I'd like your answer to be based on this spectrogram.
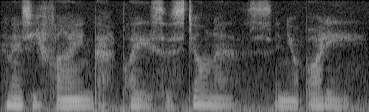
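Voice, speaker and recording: Very slow, soft-spoken woman guiding meditation. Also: lowish voice, flat delivery, slight background noise, poor audio. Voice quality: soft, breathy, often near-whisper. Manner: slow, soothing, with long pauses. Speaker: yoga nidra meditation guide. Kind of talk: guided relaxation meditation.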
